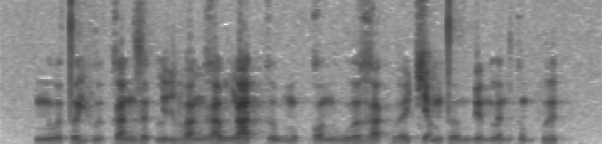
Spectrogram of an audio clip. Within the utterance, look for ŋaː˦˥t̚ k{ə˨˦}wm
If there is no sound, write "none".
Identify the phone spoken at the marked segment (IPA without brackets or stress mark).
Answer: ə˧˩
